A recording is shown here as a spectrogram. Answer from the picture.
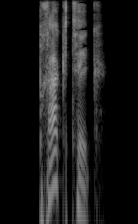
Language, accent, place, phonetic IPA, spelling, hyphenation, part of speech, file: German, Germany, Berlin, [ˈpʁaktik], Praktik, Prak‧tik, noun, De-Praktik.ogg
- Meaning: 1. practice, method, procedure 2. practice, habit, custom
